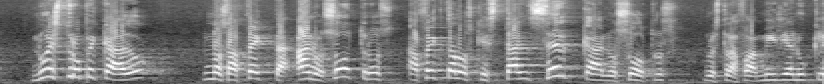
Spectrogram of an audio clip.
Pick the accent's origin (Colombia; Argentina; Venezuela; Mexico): Colombia; hacen ahí mismo en Bogotá. Pero si alguien se pone algo, lo matan por lo que se ponga. ¿Sabe qué pasa en mi país? Allá hay fútbol.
